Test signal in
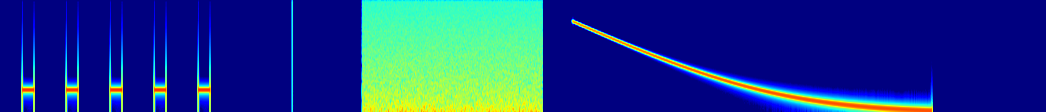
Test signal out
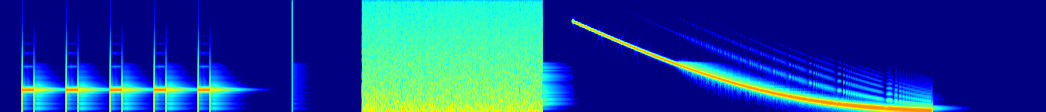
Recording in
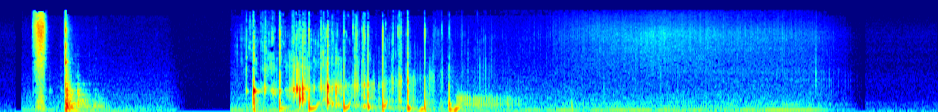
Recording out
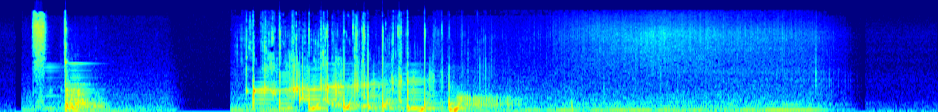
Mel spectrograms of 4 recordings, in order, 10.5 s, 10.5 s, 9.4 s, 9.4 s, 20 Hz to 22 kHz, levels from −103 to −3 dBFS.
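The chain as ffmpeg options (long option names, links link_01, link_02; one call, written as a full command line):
ffmpeg -i in.wav -af "bandreject=frequency=125.8:width_type=h:width=4,bandreject=frequency=251.6:width_type=h:width=4,bandreject=frequency=377.4:width_type=h:width=4,bandreject=frequency=503.2:width_type=h:width=4,bandreject=frequency=629:width_type=h:width=4,bandreject=frequency=754.8:width_type=h:width=4,bandreject=frequency=880.6:width_type=h:width=4,bandreject=frequency=1006.4:width_type=h:width=4,bandreject=frequency=1132.2:width_type=h:width=4,bandreject=frequency=1258:width_type=h:width=4,bandreject=frequency=1383.8:width_type=h:width=4,bandreject=frequency=1509.6:width_type=h:width=4,bandreject=frequency=1635.4:width_type=h:width=4,bandreject=frequency=1761.2:width_type=h:width=4,bandreject=frequency=1887:width_type=h:width=4,bandreject=frequency=2012.8:width_type=h:width=4,bandreject=frequency=2138.6:width_type=h:width=4,bandreject=frequency=2264.4:width_type=h:width=4,bandreject=frequency=2390.2:width_type=h:width=4,bandreject=frequency=2516:width_type=h:width=4,acompressor=threshold=-30dB:ratio=6:attack=0.85:release=49:knee=6:detection=rms" out.wav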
